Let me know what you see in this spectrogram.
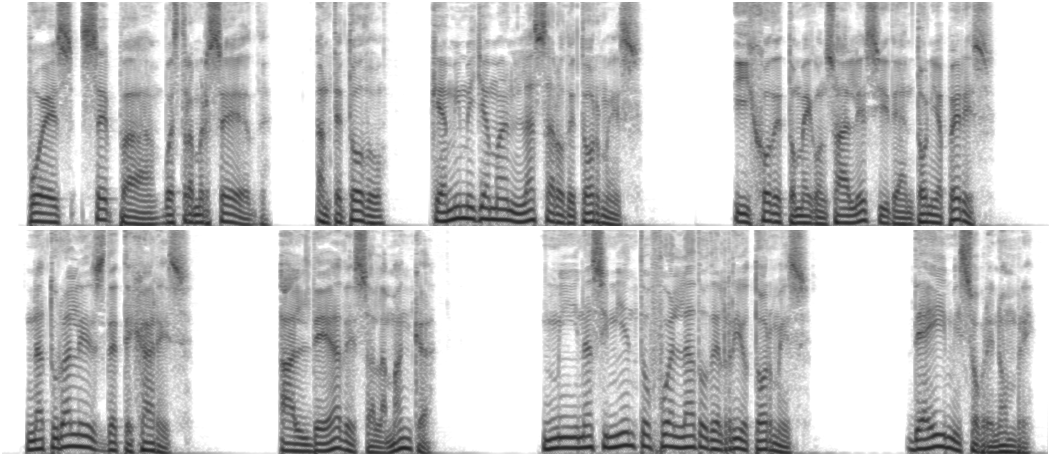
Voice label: locutor mexicano mexican voiceovers audiolibro; locutor mejicano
